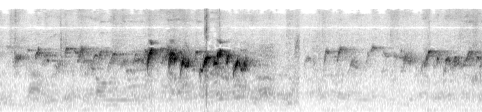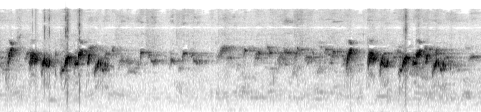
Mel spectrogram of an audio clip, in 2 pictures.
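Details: A trained red-whiskered bulbul of Hoài Sơn forest stock sings double-note phrases: three loud bursts of quick, bubbling whistles, each a few seconds apart, linked by softer continuous twittering and faint clicks.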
